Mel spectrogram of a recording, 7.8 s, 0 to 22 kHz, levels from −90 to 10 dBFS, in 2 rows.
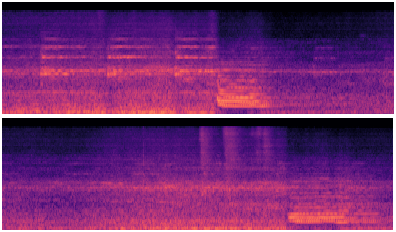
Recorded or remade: remade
